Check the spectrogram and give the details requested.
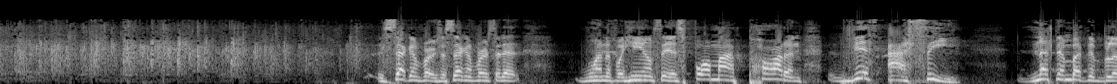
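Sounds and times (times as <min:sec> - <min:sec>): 
crowd clapping hands in praise: 0:00.0 - 0:04.0
speech: 0:03.8 - 0:09.6, 0:10.2 - 0:11.1.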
